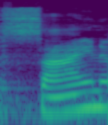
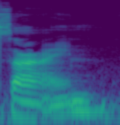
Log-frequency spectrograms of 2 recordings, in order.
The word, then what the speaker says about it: sin: need to find the sine of a the abbreviation we abbreviate sine to just s i n we just drop the e but it's not pronounced sin it's still pronounced sine and then we put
